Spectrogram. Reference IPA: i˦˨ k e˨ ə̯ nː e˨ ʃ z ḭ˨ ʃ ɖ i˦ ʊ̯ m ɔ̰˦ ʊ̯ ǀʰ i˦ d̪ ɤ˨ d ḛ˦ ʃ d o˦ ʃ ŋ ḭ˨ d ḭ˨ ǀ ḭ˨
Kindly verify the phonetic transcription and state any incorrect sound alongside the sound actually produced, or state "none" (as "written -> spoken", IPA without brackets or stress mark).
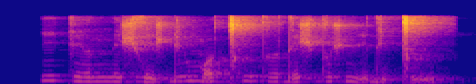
none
